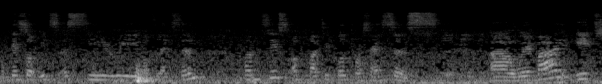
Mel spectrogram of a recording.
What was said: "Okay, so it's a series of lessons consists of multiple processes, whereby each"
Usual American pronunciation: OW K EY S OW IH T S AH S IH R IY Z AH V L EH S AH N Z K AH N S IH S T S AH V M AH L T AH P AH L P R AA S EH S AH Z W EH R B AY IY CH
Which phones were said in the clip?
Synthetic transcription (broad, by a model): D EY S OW IH T S AH S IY R IY AH F L EH S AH N K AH N S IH S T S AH F M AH L T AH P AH L P R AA S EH S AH S W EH B AY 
